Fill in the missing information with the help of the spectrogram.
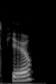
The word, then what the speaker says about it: Pugh: Don't Worry, Darling with Harry Styles and Florence Pugh.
